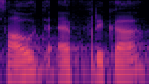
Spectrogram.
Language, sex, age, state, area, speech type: Sanskrit, male, 18-30, Jharkhand, urban, spontaneous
